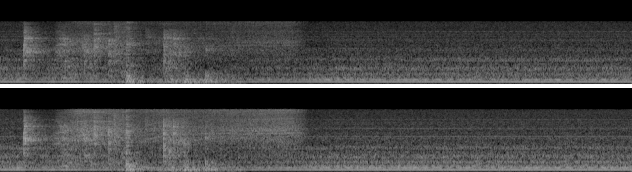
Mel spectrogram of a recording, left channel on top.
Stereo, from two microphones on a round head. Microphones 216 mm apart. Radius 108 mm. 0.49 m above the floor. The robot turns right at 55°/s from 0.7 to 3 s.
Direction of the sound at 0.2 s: 10° right (ahead or behind).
